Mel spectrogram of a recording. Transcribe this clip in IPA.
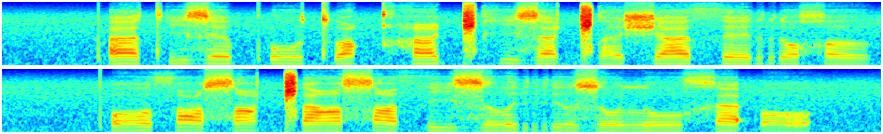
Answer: pʼ a tʼ i z ɛ pʼ o tʼ o qʰ i ǁʰ i z a ɡ͡ǁ a ʃ a θ ɛ r o χ ɤ | pʼ ɔ θ ɔ sˤ a ǁ a sˤ ɛ θ i z ɤ rʲ o z o l o x a ʔ ɔ

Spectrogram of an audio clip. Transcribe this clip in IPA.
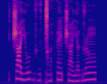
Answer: t͡ʃ ɑ j u ɡʱ ɯ ɡ͡ǀ ɑ̃ θ ẽ t͡ʃ ɑ̃ j ə ɡ ɹ ũ

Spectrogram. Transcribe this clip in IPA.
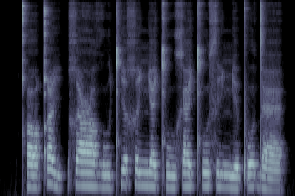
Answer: qʰ o qʼ i | χ e ʕ ɒ ɦ u cʰ i χ i ɲ æ cʰ u x æ cʰ u s i ɲ e pʼ o d æ

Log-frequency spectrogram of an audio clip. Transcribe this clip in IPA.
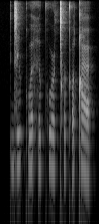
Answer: d͡z i kʷʼ ɛ h ɪ kʷʰ ə˞ ǀʰ ə kʼ ʌ ǃ æ

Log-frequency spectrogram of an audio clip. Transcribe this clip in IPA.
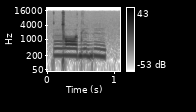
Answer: ŋ͡ǀ ɔ d ĩ b ĩ

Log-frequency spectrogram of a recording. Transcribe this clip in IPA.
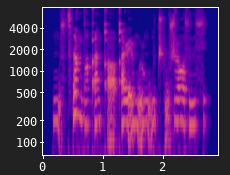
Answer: ŋ ṵ s t͡sʼ ə ŋ dˤ e qʼ i ŋ qʼ ɔ̰ qʼ i ɭ ḛ ɭ m ṵ ɭ ŋ ṵ ŋ t͡ʃʼ ṵ s ɭ ɔ s ʉ s

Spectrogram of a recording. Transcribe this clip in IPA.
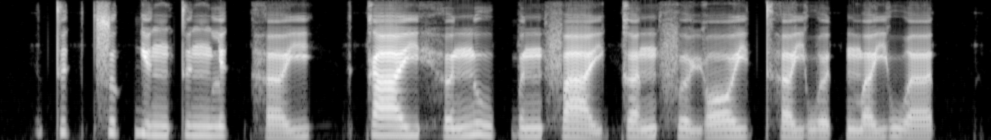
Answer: t̪ ɪ˥ k̚ t͡s ʊ˥ k̚ j ɪ˥ ŋ t̪ ɪ˥ ŋ l ɪ˥ k̚ h ɐ˨˥ j | k aː˧ j h ɵ˨˥ n uː˨ p̚ ɵ˨˧ n f aː˨˩ j k ɐ˨˥ n f ɵ˨˩ ɥ ɔː˨ j t̪ʰ ɐ˨ j w ɵ˨ t̚ m ɐ˨˥ j w ɐ˨˥ t̚

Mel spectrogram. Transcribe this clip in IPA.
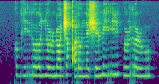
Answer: k o ɡʱ i r u lˠ u ʎ o ɭ u ɳ ɒ d͡ʒ e qʼ o ɾ o n æ ʃ e ɭ ɳ i r i | u ɭ r ɒ ɭ u

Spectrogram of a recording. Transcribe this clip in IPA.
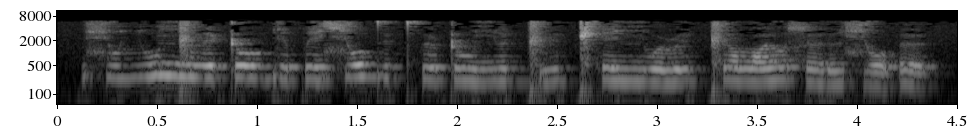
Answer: ɕ u ʎ u ŋ͡ǁ ʉ ɪ̯ ʈ o ɡ e p e ɕ o d̪ y t̪ʰ ʉ ʈ u ɲ ø ɡ͡ǁ y ǁʰ e ɲ u ɭ y ǁ y lˠ ø ʊ̯ ɬ ø ɾ ʉ ɕ o ʔ ø

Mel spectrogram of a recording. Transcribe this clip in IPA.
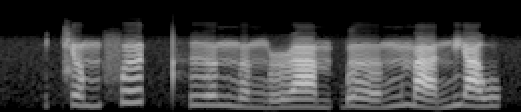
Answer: c ə˨˩˦ m f əː˦˥ t̚ t̪ʰ ɨ˧ ə̯ ŋ ə˨˩ ŋ ɹ a˨˩ m ɓ əː˨˩˦ ŋ m a˨˩˦ n j a˧ w

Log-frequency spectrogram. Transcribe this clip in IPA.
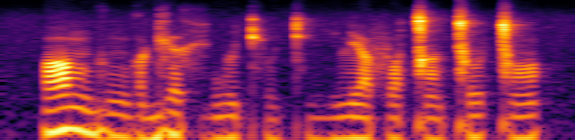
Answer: ɒ ŋ ɡ ʊ ŋ ɡ ɒ ɡʲ ɜ x i̤ w ʊ cʰ ɔ̤ cʰ i̤ lʲ ɑ f ɒ ǀ ɑ̃ ǀ ʊ ǀ ɔ̃

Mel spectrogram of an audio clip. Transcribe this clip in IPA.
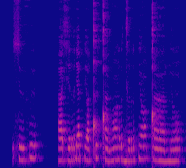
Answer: s ʉ f ʉ | a xʲ ə r ɾʲ a pʲ ɒ ǃ ʉ ǃ ɐ̃ ɡ ɔ̃ː r ɡʲ o r pʲ ɔ̃ː ŋ͡ǃ ɐ̃ː mʲ õ

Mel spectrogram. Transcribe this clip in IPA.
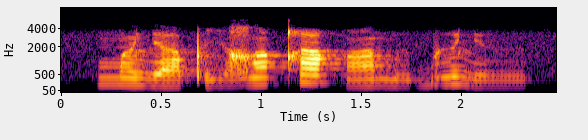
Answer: m ə̃˧ lʲ a˩ pʼ i˩ ʁ ə̃˧˥ qʰ i˥ q ã˩˧ m ɨ˩ b ɨ˧˥ lʲ ɨ˩

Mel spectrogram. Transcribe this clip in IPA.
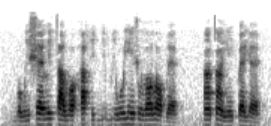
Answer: b o˨ w i˧ ʃ ɛ˦ l i˦ t a˧ w ɔ˧ h a˦ h i˧ ɡ͡b i˧ b i˧ w u˦ j ĩ˦ ʃ u˧ l ɔ˦ l ɔ˦˨ b ɛ˨ | ã˦ t ã˦˨ j ĩ˧ k͡p ɛ˧ j ɛ˨

